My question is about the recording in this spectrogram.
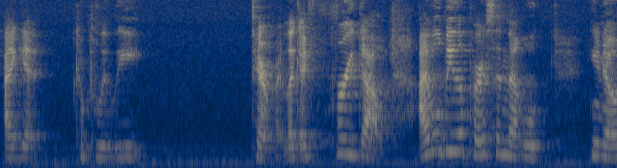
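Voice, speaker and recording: A Salvadoran-born woman in her twenties chats casually to camera in a get-to-know-me lifestyle vlog, laughing often and letting sentences trail off. Her voice is a little high, pushed and bright, recorded in an echoey room with faint hiss.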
